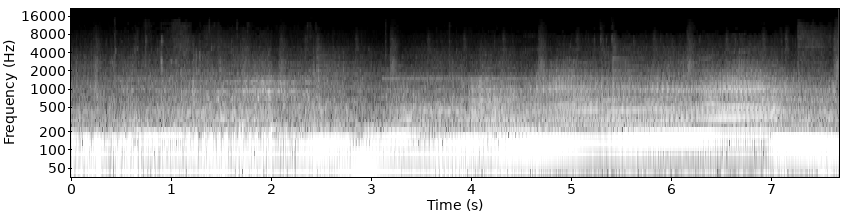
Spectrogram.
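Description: A supercharged V8 car accelerates hard through the gears, heard from inside the car.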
